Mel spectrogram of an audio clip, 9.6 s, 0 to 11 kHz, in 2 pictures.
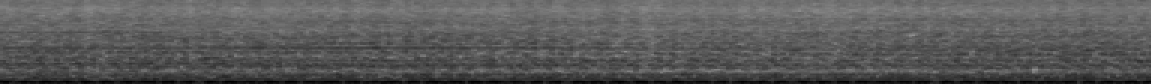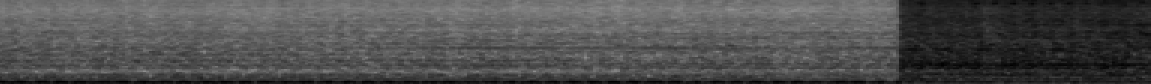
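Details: Denyo DCA610SPM diesel generator running after no-start repair, magnetic pickup and wiring tested good: steady even low drone, unchanging beat, no misses or knocks; running smoothly.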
